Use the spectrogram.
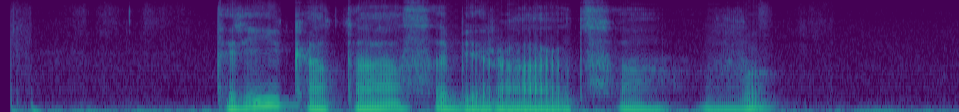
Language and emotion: Russian, sad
